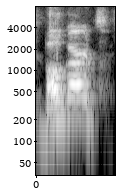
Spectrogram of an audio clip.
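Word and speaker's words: Bogaerts: say his last name is it Bogart it's Bogarts Bogarts he used to be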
